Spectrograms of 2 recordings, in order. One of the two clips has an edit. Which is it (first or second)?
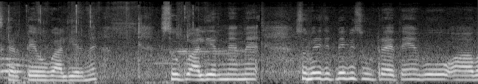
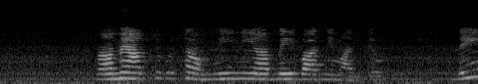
first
